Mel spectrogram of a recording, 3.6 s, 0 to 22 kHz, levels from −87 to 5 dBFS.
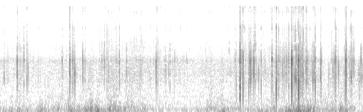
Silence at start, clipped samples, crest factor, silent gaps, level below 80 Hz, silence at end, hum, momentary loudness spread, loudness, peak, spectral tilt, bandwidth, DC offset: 0 s; under 0.1%; 36 dB; none; -60 dBFS; 0 s; none; 22 LU; -44 LUFS; -10 dBFS; -1.5 dB/octave; 18 kHz; under 0.1%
